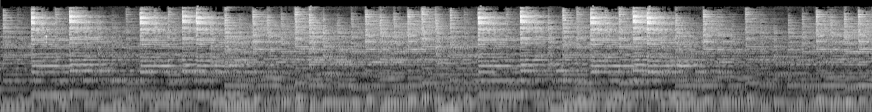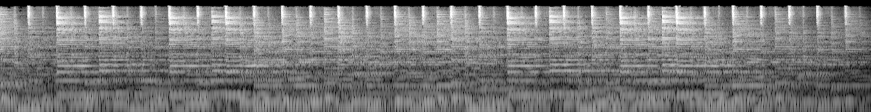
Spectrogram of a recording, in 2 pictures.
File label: special piano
